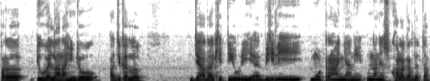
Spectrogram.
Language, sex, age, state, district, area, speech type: Punjabi, male, 18-30, Punjab, Mansa, rural, spontaneous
